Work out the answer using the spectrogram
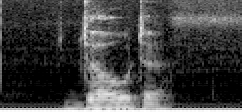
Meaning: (noun) 1. a deceased person 2. a casualty, victim of a fatal killing, illness, accident etc; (adjective) inflection of dood: masculine/feminine singular attributive
- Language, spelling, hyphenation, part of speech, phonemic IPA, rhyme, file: Dutch, dode, do‧de, noun / adjective / verb, /ˈdoː.də/, -oːdə, Nl-dode.ogg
